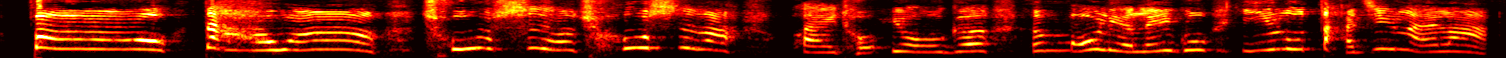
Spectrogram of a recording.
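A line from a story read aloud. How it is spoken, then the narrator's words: Panicked shout. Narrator (Chinese): 小鬼 大喊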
